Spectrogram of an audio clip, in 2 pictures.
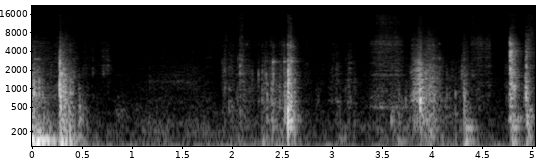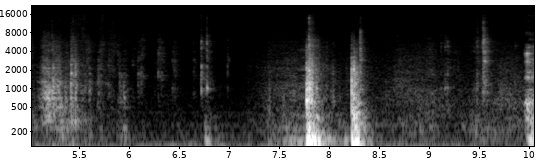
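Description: Scattered knocks, taps and thuds of small objects being handled while someone rummages for a guitar tuner. The two loudest thuds come close together about eight seconds in.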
